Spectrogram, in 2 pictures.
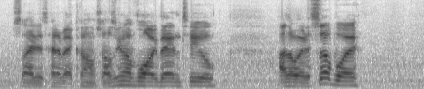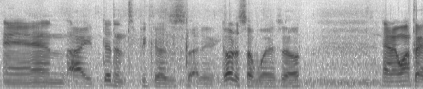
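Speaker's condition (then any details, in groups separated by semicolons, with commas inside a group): No condition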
